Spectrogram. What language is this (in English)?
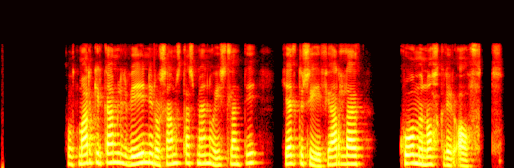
Icelandic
